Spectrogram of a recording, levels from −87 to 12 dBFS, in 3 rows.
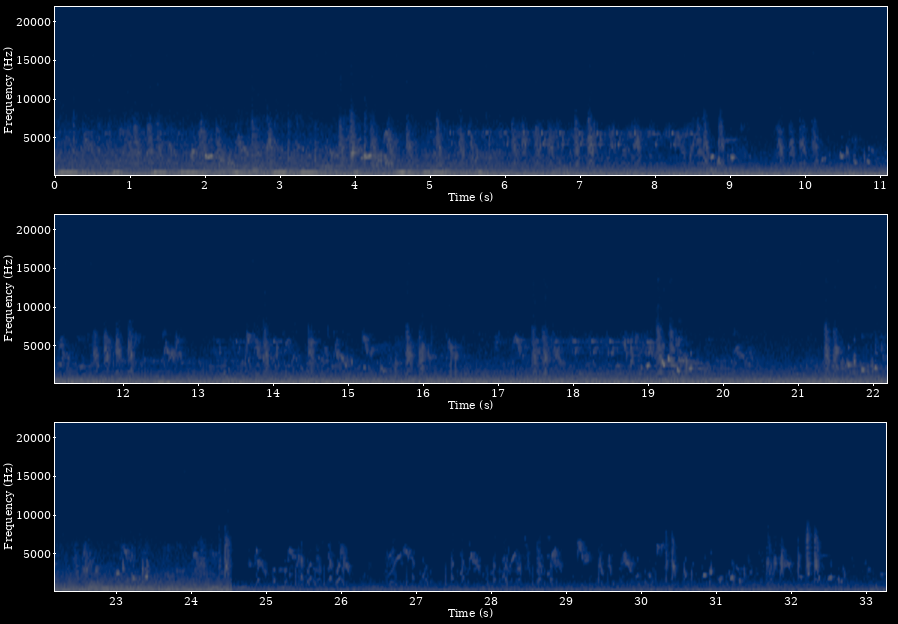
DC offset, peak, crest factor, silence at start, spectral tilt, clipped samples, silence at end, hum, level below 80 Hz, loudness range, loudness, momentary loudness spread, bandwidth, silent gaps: under 0.1%; -34 dBFS; 20 dB; 0 s; -5.5 dB/octave; under 0.1%; 0 s; none; -66 dBFS; 15 LU; -54 LUFS; 16 LU; 16 kHz; none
